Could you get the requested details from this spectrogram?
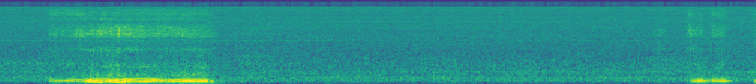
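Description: A deep, rumbling snore lasting about a second and a half, followed by a quieter one; ordinary snoring of a sleeping dog.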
